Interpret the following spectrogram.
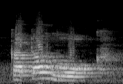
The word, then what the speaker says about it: каталог: рода который заканчивается налог ударение всегда будет падать на последний слог например монолог каталог некролог диалог только одно исключение аналог ударение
